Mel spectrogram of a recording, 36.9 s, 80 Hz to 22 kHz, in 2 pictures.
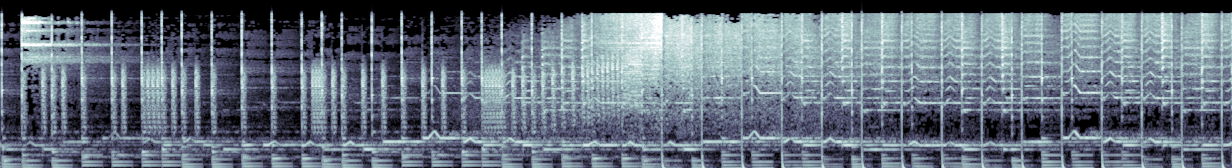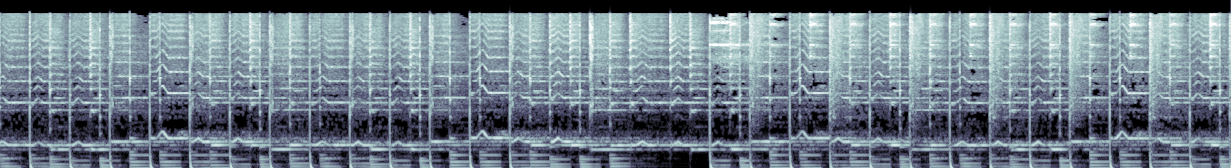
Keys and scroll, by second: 19.9 ctrl+z, 33.9 ctrl+z.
